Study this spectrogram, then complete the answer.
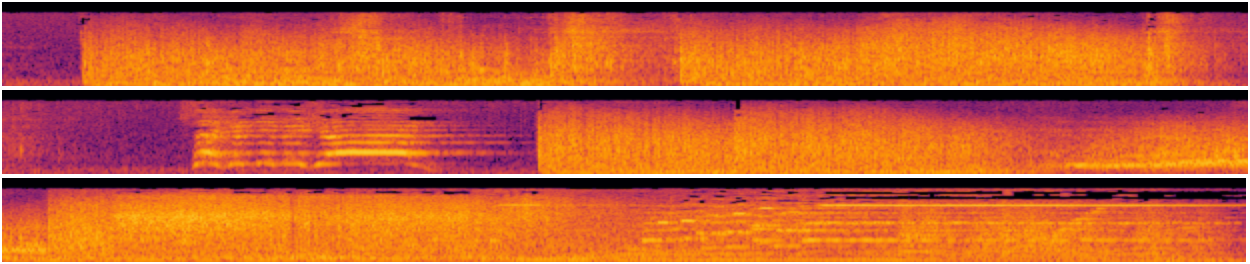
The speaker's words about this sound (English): Open fire, First Division!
